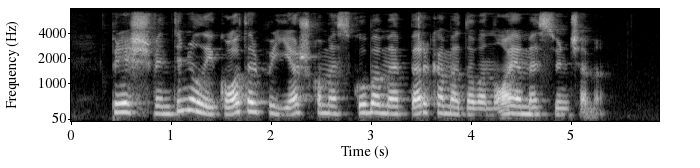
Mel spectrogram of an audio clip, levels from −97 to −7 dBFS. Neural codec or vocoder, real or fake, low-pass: none; real; 7.2 kHz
